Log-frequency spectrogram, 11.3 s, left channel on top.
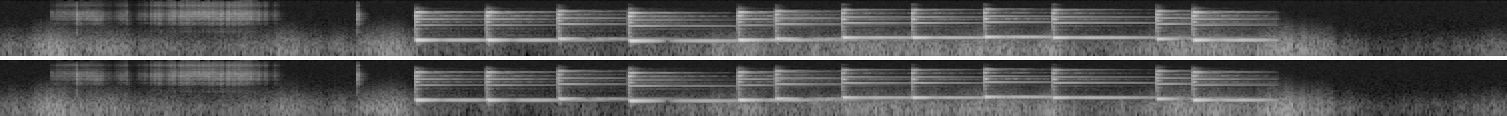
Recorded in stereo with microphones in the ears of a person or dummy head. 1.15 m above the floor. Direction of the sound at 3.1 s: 10° left (ahead or behind).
